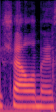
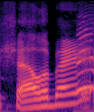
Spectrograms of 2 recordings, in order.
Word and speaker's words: Chalamet: make fun of ballet if both of your names rhyme with it. Timothy Ballet Chalamet.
